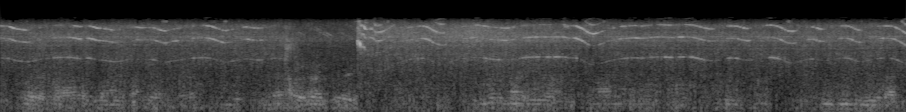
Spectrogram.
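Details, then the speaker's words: Continuous high-pitched whine dipping and rising as a diamond bur smooths the preparation edges of a maxillary incisor prepared for a PFM crown; high-speed dental drill. "using the diamond bur smooth and sharpen the edges of the preparation clean up any discoloration or burn marks left by the Fisher and football-shaped burs but be careful not to over prepare the tooth"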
